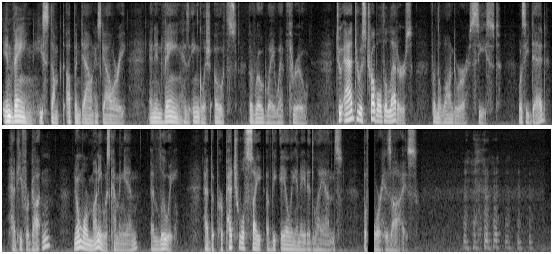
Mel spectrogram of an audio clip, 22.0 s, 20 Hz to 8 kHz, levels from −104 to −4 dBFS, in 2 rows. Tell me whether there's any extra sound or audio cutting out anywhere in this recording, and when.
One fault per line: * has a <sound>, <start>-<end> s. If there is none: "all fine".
* has a dropout, 18.3-18.4 s
* has a laugh, 20.2-21.7 s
